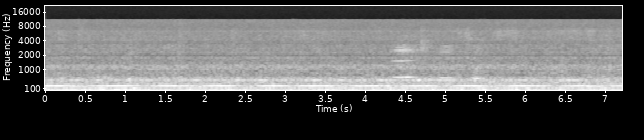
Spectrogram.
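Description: A train engine hums steadily from inside the cab.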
